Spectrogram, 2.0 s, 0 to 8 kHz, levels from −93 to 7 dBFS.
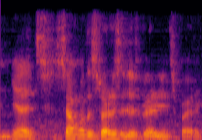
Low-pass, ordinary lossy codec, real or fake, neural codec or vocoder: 7.2 kHz; none; fake; vocoder, 22.05 kHz, 80 mel bands, HiFi-GAN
